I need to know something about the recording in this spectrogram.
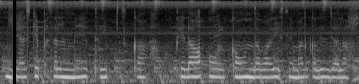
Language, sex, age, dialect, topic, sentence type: Bhojpuri, female, 18-24, Northern, agriculture, question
